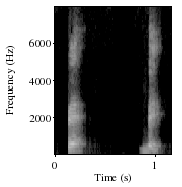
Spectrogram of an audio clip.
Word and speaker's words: Padme: Padme, se pronuncia Pé-me, tá?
